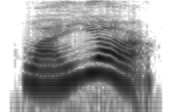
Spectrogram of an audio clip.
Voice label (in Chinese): "玩意儿", Chinese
